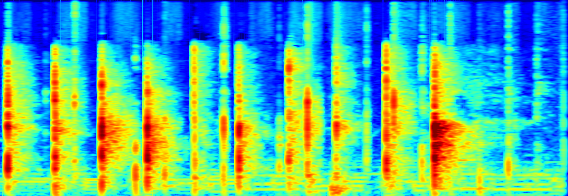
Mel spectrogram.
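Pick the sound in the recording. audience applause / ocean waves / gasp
audience applause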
